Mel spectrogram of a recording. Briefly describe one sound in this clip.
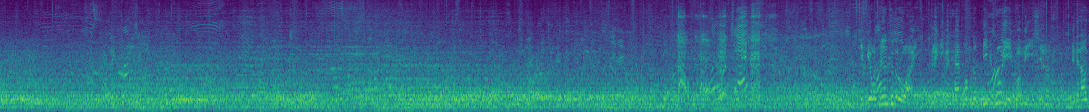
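Jet engines roar steadily overhead as a formation of planes flies past.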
